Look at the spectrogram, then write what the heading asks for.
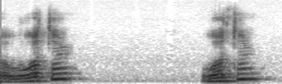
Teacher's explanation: no estamos pronunciando ninguna otra vocal al terminar la palabra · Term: erre vocálica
